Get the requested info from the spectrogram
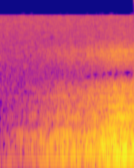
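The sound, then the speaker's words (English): A deep, roaring engine rumble swells steadily louder over a couple of seconds as Corey's spaceship comes in to land by a shack, with no voices present. “Corey's landing right where I figured he would.”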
